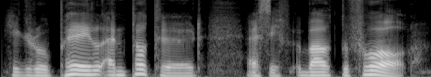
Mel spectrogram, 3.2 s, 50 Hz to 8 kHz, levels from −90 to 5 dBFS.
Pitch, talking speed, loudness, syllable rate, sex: 130 Hz, 185 wpm, -18 LUFS, 4.7 syllables/s, male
